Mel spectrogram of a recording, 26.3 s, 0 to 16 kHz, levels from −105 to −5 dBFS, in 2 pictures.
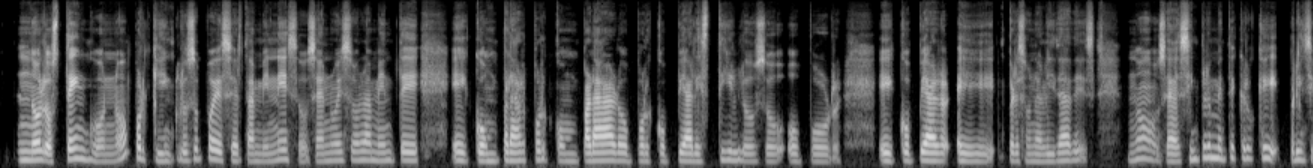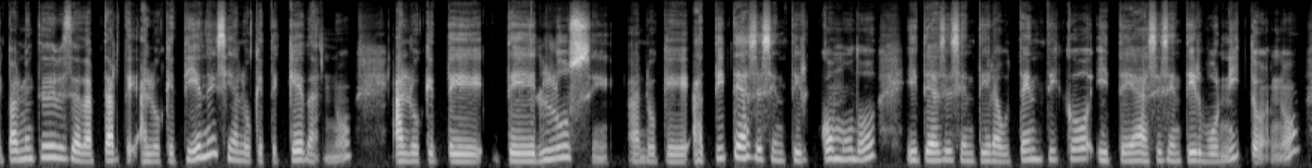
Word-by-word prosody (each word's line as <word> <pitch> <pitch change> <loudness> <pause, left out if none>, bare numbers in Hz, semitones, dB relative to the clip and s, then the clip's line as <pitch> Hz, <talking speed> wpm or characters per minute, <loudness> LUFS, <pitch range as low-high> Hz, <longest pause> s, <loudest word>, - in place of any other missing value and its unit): no 190 +1 +2
los 160 - +8
tengo, 200 -7 +4
¿no? 170 +11 -4
Porque 200 -7 -2
incluso 175 +5 +1
puede 210 -3 0
ser 170 -1 +5
también 160 +2 -4
eso. 205 -2 +3
O - - -11
sea, 160 0 +6
no 175 +2 -9
es 185 +1 +4
solamente, 185 -1 -2 0.3
eh, 180 -2 -1
comprar 175 +1 -1
por 195 +1 -8
comprar 170 +2 +3
o 170 -1 -2
por 165 0 -8
copiar 165 +1 -2
estilos 170 -1 0
o 160 0 -8
o 165 -1 -6
por, 155 -1 -10 0.3
eh, 170 -1 +1
copiar, 175 0 +2
eh, 165 -2 -3
personalidades. 170 +2 -3 0.3
No, 205 +3 -6
o - - -12
sea, 160 -1 +4
simplemente 220 +4 +4
creo 220 0 -8
que 235 +1 0
principalmente 195 +4 -2
debes 245 -2 -1
de 200 - -1
adaptarte 180 +2 -1
a 160 - -3
lo 160 0 -8
que 165 +1 -8
tienes 245 - +3
y 210 - -5
a 190 - -5
lo 165 -3 -8
que 160 - -8
te - - -12
queda, 190 -4 -2
¿no? 275 +4 -13 0.4
A 165 - +5
lo 165 0 -6
que 165 - -4
te 160 -2 -2 0.2
te 165 0 -1
luce, 235 - +7 0.2
a - - -7
lo 155 - -11
que 155 0 -4
a 180 - -3
ti 225 +8 -5
te 240 +1 +1
hace 230 -3 +2
sentir 185 -2 +5
cómodo 215 +4 -4 0.3
y 190 +1 -5
te 185 -1 -1
hace 190 +2 -2
sentir 175 -1 0
auténtico 200 +5 -6
y 185 -2 -6
te 170 0 -6
hace 175 +1 +1
sentir 180 0 0
bonito, 160 - -7
¿no? 390 - -9
180 Hz, 175 wpm, -28 LUFS, 165-200 Hz, 0.4 s, los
